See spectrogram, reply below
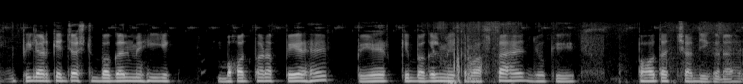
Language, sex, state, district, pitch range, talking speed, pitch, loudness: Hindi, male, Bihar, Saran, 145-160 Hz, 200 wpm, 150 Hz, -25 LUFS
